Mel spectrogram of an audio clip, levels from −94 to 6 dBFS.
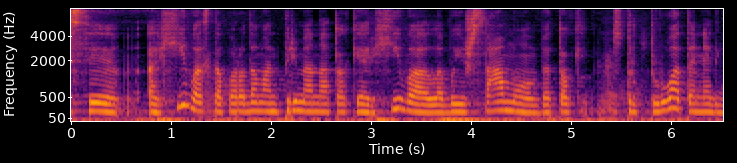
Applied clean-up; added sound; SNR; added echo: neural separator model SepFormer DNS4.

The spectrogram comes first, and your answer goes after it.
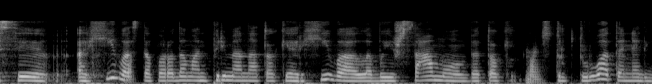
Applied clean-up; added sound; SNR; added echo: neural mask model DeepFilterNet 3.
